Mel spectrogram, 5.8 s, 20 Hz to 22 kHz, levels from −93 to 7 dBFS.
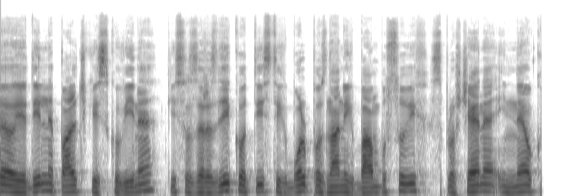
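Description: At 5.41 s the speech stops dead in the middle of a sound. This is a cut-off end. The final stretch of audio was never written or played out, so the signal does not finish naturally. There is no decay and no trailing tail. The level falls straight to digital silence, which holds for the last 0.37 s. The effect is abrupt, as if the recording were chopped off mid-utterance.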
